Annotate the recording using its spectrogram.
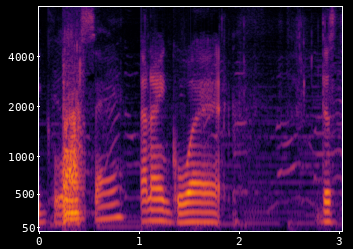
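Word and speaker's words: Glacé: Okay, so I didn't see the accent mark above the E because it's literally so tiny. But I think the way that's pronounced is actually Glace.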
